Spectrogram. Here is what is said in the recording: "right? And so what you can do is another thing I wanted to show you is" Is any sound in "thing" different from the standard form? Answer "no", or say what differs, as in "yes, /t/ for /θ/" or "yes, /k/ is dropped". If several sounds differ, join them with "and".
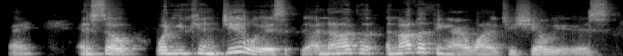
no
